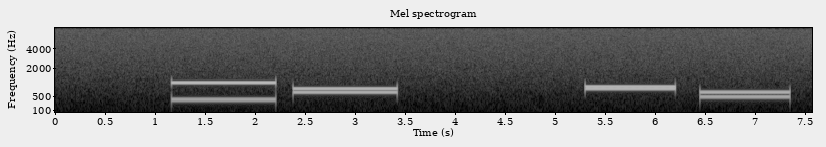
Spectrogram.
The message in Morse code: none

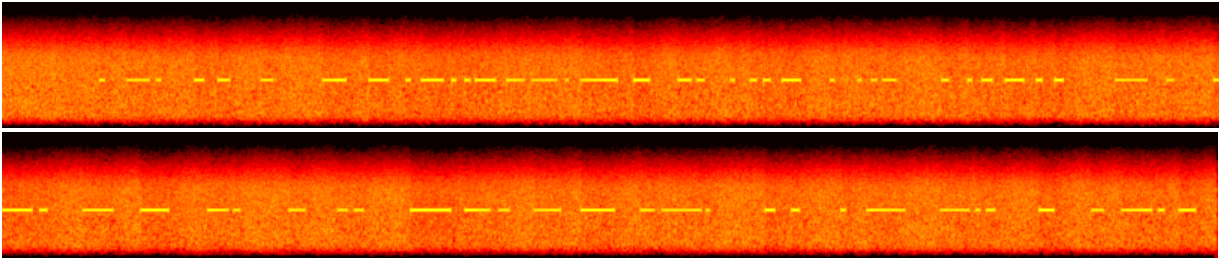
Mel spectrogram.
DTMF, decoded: none

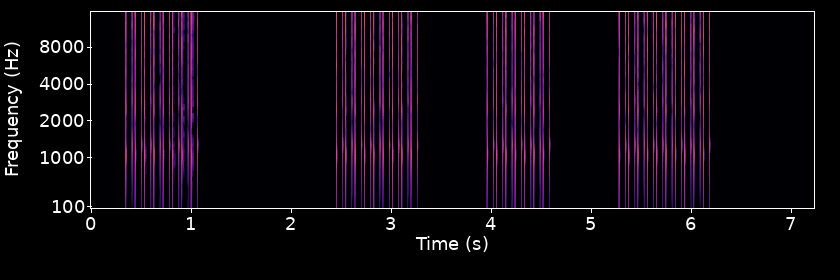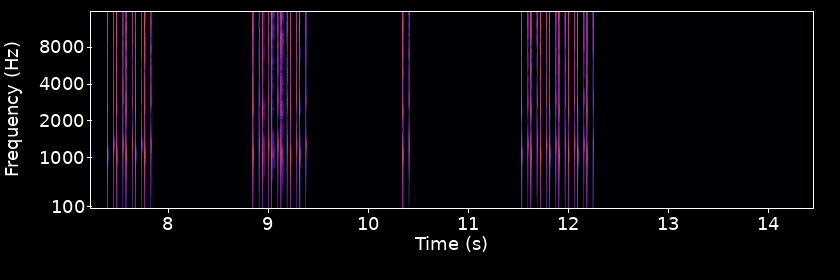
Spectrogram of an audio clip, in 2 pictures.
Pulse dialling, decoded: 8 9 7 0 5 6 1 8

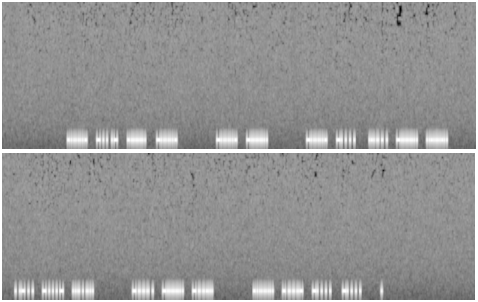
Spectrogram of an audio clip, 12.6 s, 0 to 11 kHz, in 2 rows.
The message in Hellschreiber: OM6D DE DL7EZ TNX FER CALL.

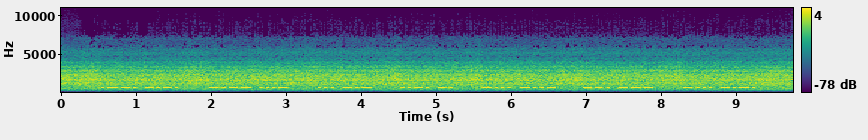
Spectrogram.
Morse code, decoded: PC YV SK FN BX GO BC

